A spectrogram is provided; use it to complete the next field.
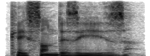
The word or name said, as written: caisson disease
